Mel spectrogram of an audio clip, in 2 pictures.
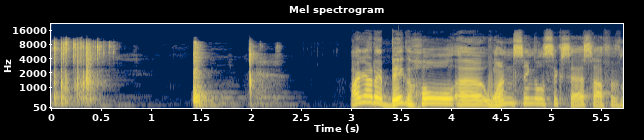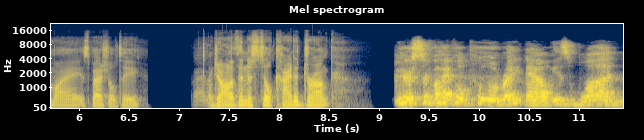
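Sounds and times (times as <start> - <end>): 
dice clattering on a hard surface: 0.0 - 0.7
speech: 3.0 - 11.4.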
